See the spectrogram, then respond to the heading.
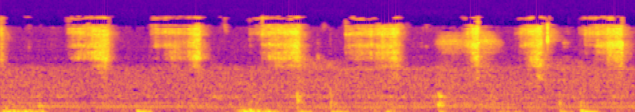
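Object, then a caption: Kinetic sand block scraped with a metal blade. A thin metal craft knife blade shaves and scrapes the edges of a small solid block of molded beige kinetic sand held in the fingers. The result is a series of repeated dry, gritty rasping strokes with bright, hissy texture over a faint low rumble.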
